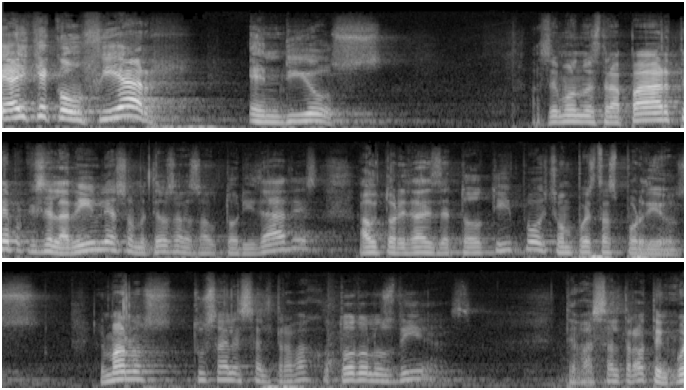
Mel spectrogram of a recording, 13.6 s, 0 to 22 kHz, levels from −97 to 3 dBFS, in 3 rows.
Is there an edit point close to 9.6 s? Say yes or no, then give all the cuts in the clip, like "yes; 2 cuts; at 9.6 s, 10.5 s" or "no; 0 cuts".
yes; 1 cut; at 9.6 s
